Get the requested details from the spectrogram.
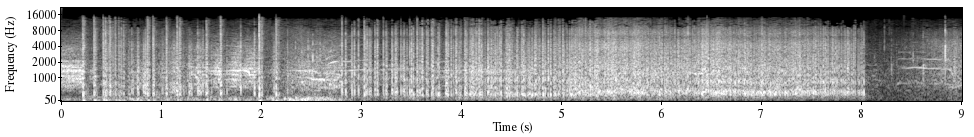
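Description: Fireworks crackle and pop loudly.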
